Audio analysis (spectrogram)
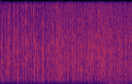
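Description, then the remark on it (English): Heavy rain pounds steadily on a tent pitched at a tent spot on a hiking trail, a dense, unbroken hiss of patter spread across the whole range, loud and even for the full stretch with no voices. “It rained for a little while, but not nearly this hard while we were out hiking.”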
